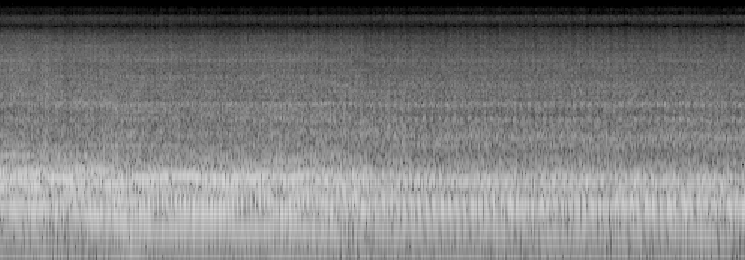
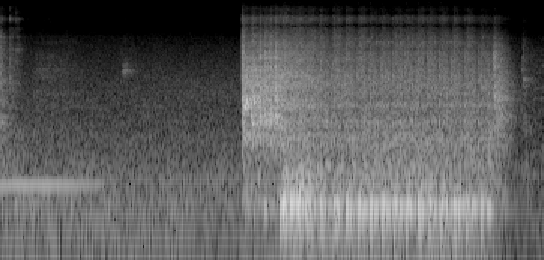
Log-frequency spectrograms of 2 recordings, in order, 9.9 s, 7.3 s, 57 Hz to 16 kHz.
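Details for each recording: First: 2002 Yamaha FZ1 1000cc, first start in 8 years after gas tank cleaned and new petcock fitted: small early dip in revs, then a steady, even four-cylinder idle with no stumbling, running on its own. Normal idle. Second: 2002 Yamaha FZ1 1000cc, first start in 8 years after tank cleaning and new petcock: after a quiet crank it catches and revs roughly about three seconds, then dies; running only on starter fluid, carburetors not yet primed with fuel.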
